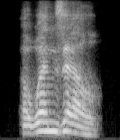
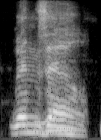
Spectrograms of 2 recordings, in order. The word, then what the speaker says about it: Wenzel: Wenzel, like that's good. Wenzel. – Wenzel, like Denzel, right? – That's right. Just like Denzel.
